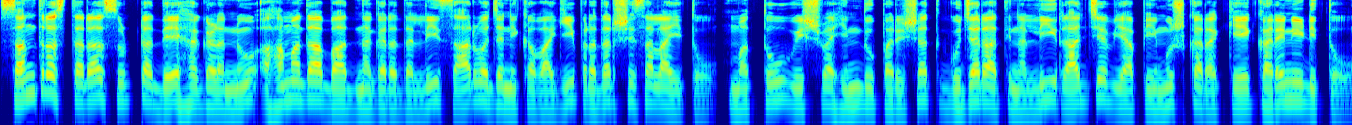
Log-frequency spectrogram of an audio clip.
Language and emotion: Kannada, neutral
